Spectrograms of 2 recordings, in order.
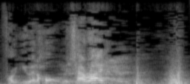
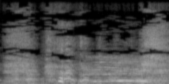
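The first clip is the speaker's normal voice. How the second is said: joyful shouting laugh; 14 semitones higher, 8 dB quieter than usual. Real, not acted. Preacher's joyful outburst.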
